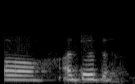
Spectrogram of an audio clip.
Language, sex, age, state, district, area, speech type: Manipuri, female, 30-45, Manipur, Senapati, rural, conversation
